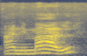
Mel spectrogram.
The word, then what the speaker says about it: animal: All right, now if a word ends, say for example, in a consonant that is not N or S, like doctor, then the naturally occurring stress is on the last syllable. So, for example, doctor, animal, that ends in an L. So, and you say it animal, and I'm going to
